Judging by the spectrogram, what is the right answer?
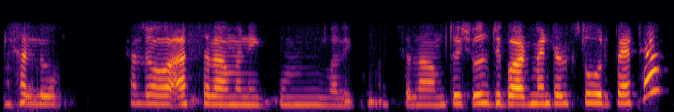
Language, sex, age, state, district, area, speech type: Kashmiri, female, 60+, Jammu and Kashmir, Srinagar, urban, conversation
